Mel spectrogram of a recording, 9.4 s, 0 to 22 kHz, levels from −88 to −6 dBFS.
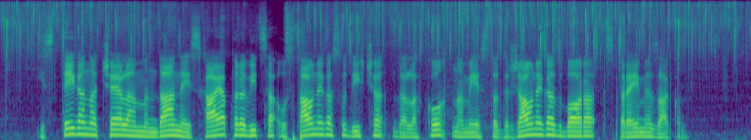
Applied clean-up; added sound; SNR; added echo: none; Rain; 12 dB; none.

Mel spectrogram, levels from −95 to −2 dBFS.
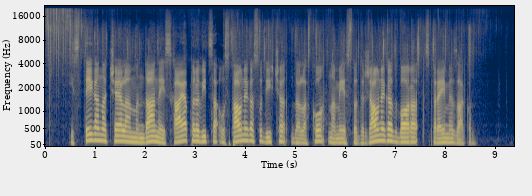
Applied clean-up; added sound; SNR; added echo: neural mask model RNNoise.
